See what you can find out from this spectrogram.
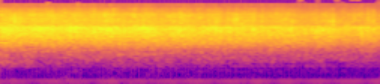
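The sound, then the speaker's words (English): A church audience claps continuously, a dense, steady wash of many hands applauding together that stays fairly loud throughout, with no voices standing out. They clap to give God praise and to show they are praying for those who have lost a child. “Everybody else, clap your hands and give God a praise and say, I'm praying for you.”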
